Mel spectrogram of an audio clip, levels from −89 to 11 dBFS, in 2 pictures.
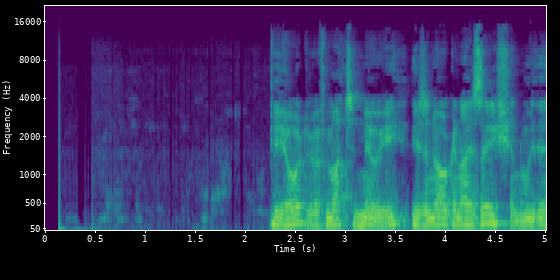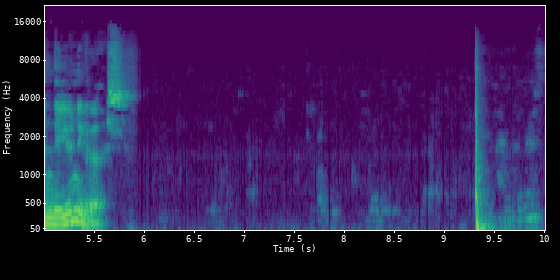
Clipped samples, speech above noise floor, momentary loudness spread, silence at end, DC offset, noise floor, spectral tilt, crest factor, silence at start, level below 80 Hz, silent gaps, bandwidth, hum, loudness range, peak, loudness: under 0.1%; 51 dB; 10 LU; 0.1 s; under 0.1%; -63 dBFS; -6 dB/octave; 16 dB; 0.15 s; -34 dBFS; none; 15 kHz; none; 18 LU; 0 dBFS; -13 LUFS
